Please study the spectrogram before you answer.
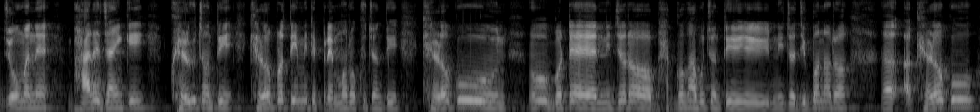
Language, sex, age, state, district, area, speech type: Odia, male, 18-30, Odisha, Rayagada, urban, spontaneous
